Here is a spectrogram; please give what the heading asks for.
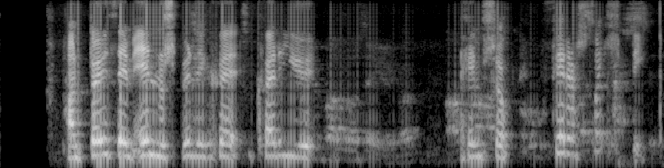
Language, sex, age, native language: Icelandic, male, 13, Icelandic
